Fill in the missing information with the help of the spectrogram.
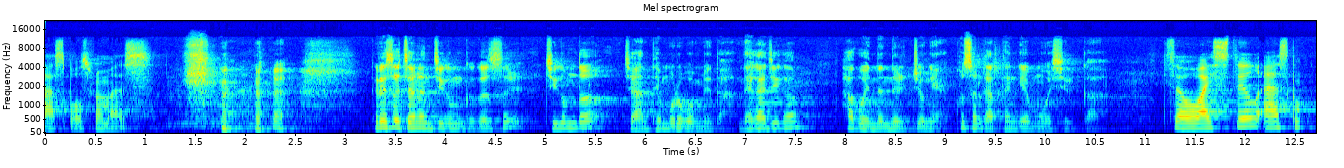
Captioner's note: laughter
